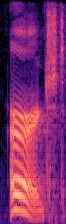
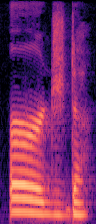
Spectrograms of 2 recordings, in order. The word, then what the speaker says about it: urged: Notice that pronunciation, You don't really hear this vowel at all. You just hear the R, urged.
